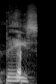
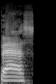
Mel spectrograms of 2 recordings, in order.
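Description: First: The vowel is long, rhyming with face. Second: The vowel is short, rhyming with mass. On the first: The word names a low musical pitch. The speaker calls it right. "It's bass and treble" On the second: The word names a fish. The speaker calls it wrong. "It's not bass and treble. It's not a fish and treble"

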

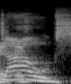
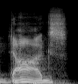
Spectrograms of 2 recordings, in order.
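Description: First: The word is drawn out with strong emphasis. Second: The word is said plainly without emphasis. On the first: The speaker calls it right. "You gotta get into it, man" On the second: The speaker calls it wrong. "You can't just say dogs"

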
